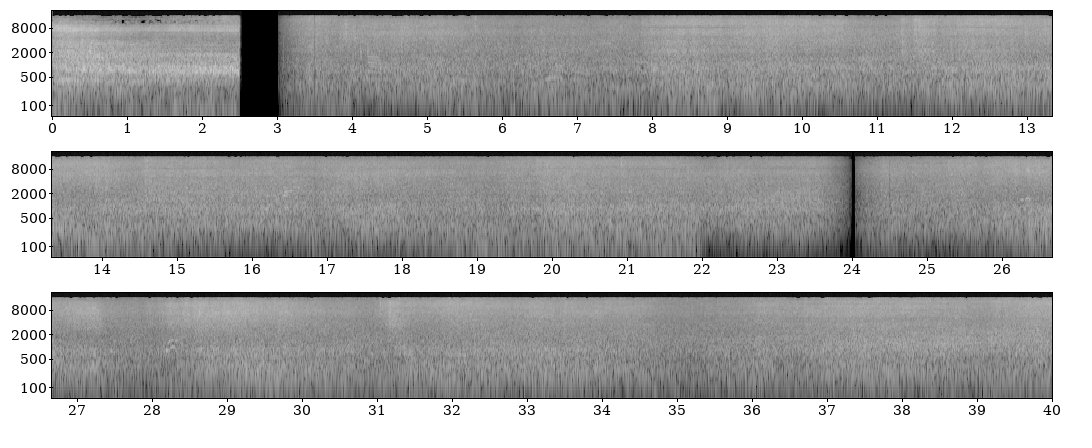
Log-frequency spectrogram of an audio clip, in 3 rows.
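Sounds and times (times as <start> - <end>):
sea surf: 0.0 - 2.6, 3.2 - 40.0
wind rushing across microphone: 0.0 - 2.6, 27.0 - 40.0.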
